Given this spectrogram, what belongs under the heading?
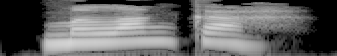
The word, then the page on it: melangkah: Indonesian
